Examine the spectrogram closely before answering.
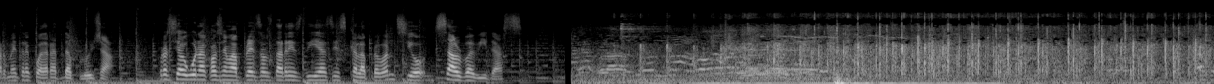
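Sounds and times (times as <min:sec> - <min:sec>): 
speech: 0:00.0 - 0:05.3, 0:06.1 - 0:07.4
applause welcoming returning police officers: 0:06.3 - 0:12.1.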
